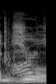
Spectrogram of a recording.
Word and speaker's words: Juul: J-E-W-L. – No, this is the way they spell their company. Just like concrete spelled with a K. This one's spelled J-U-U-L.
